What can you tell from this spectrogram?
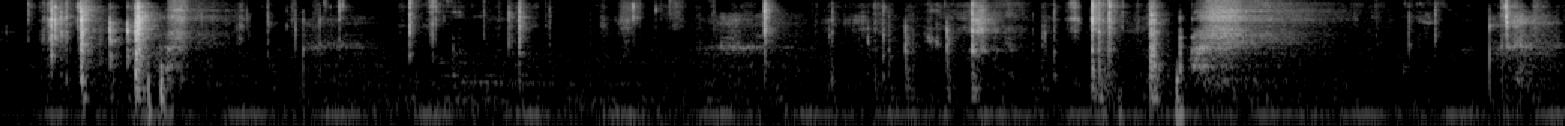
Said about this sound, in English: So I got to tape them up.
